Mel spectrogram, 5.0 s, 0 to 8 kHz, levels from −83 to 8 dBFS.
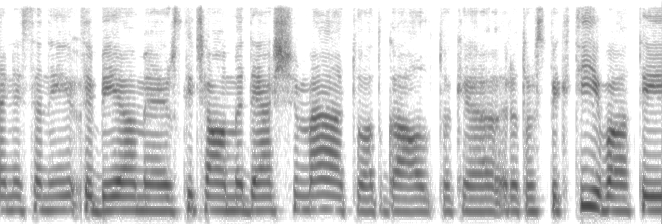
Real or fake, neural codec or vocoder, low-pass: real; none; 7.2 kHz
